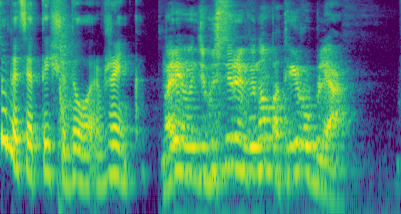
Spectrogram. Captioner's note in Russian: закадровый голос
